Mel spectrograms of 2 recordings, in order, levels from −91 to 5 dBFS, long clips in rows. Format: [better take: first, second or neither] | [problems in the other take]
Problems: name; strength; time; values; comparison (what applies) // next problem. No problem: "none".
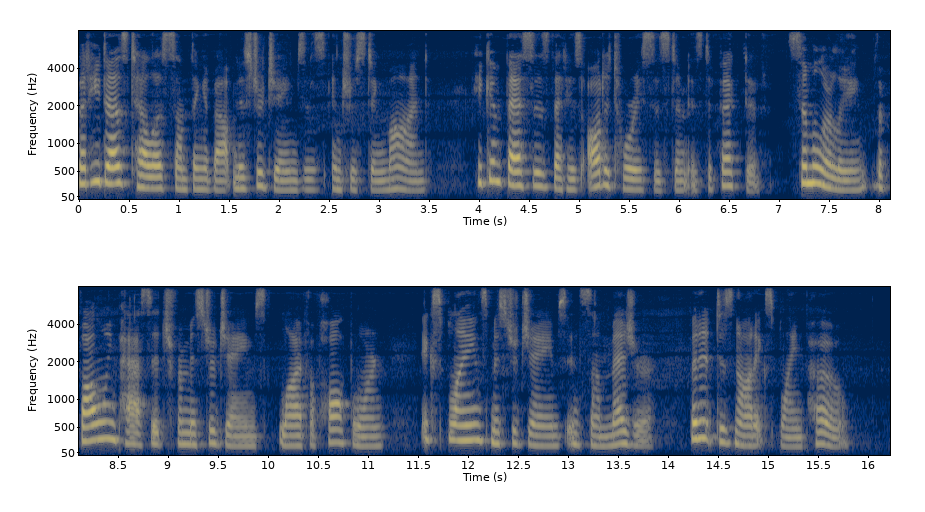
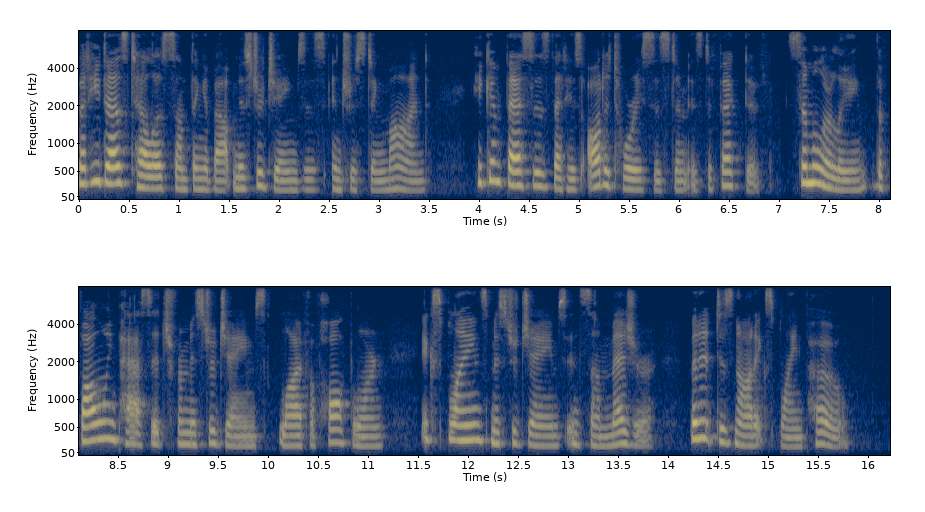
second | noise reduction (neural mask model Resemble Enhance denoiser)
